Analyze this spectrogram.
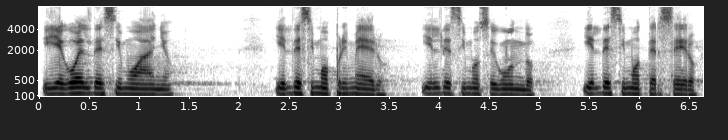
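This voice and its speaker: A man's voice: mid-range voice, flat delivery, moderate pace. Dramatic preaching man in a reverberant hall. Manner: dramatic preaching with acted inner voices and call-and-response. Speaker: pastor. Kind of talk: sermon. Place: church hall.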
